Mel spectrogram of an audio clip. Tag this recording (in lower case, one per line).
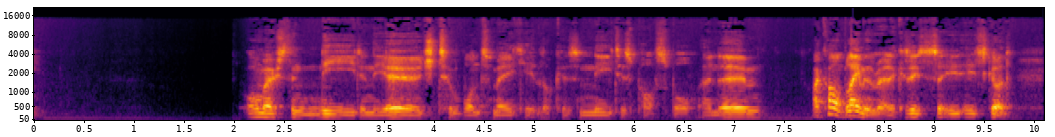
speech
